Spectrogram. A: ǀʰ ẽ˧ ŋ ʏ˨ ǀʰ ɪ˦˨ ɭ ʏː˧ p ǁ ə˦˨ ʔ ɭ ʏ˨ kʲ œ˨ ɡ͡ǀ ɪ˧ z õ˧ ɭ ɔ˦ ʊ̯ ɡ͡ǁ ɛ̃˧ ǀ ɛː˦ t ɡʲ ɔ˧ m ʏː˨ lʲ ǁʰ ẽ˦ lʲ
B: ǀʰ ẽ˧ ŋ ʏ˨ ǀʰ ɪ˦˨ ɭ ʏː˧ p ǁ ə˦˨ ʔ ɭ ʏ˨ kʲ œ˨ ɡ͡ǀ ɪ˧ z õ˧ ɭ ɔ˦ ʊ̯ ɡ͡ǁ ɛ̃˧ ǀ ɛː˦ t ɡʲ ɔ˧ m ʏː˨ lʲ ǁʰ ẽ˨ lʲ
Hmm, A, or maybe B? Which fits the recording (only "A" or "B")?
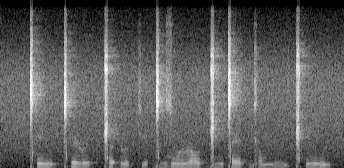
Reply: A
